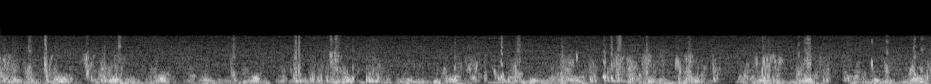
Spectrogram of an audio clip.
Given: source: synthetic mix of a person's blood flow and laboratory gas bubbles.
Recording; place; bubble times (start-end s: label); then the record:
Doppler ultrasound of blood flow; precordium
0.00-0.20 s: bubbles
0.24-0.37 s: bubbles
0.44-0.61 s: bubbles
0.80-1.26 s: bubbles
2.30-2.40 s: bubbles
2.90-3.63 s: bubbles
3.66-3.88 s: bubbles
4.50-5.27 s: bubbles
5.48-6.56 s: bubbles
6.73-7.03 s: bubbles
7.09-7.21 s: bubbles
7.52-7.85 s: bubbles
7.94-8.32 s: bubbles
8.42-8.53 s: bubbles
8.69-8.76 s: bubbles
8.83-8.92 s: bubbles
9.10-9.32 s: bubbles
From the record:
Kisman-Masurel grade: 242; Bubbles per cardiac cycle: several, 3 to 8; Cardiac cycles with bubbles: 100%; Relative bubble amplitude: moderate (0.250 to 0.450); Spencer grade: 3 (all of the cardiac periods contain showers or single bubble signals, but not dominating or overriding the cardiac motion signals); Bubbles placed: anywhere in the cardiac cycle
